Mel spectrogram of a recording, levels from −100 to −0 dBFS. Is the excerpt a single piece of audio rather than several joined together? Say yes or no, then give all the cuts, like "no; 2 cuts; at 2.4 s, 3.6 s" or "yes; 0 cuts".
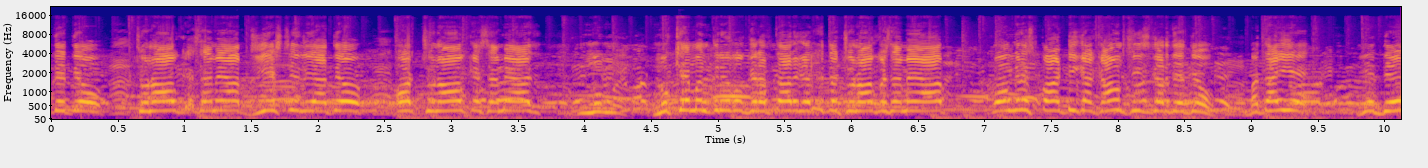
yes; 0 cuts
